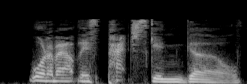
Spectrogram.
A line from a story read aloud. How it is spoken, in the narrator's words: Ted growled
